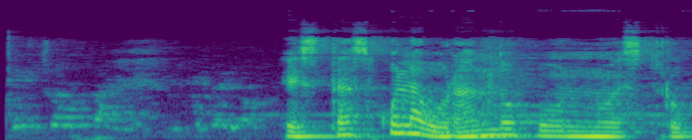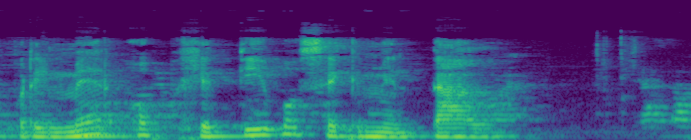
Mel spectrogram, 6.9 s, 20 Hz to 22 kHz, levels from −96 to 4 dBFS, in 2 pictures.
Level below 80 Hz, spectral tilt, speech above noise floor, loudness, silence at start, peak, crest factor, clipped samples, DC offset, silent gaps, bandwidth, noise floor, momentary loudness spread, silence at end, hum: -50 dBFS; -5 dB/octave; 35 dB; -18 LUFS; 0.05 s; -2 dBFS; 16 dB; under 0.1%; under 0.1%; none; 8.8 kHz; -52 dBFS; 19 LU; 0 s; none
